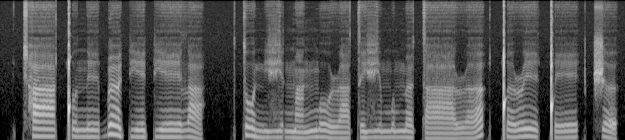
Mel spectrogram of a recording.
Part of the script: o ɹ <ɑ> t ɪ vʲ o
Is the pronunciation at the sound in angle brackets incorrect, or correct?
incorrect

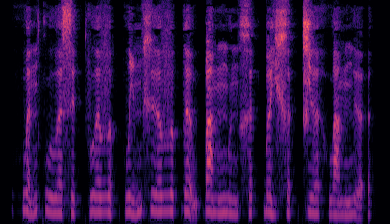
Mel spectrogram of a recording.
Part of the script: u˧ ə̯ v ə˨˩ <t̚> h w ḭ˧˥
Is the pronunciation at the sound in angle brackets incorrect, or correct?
incorrect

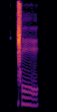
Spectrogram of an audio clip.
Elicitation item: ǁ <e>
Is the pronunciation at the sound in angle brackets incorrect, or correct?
correct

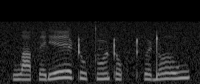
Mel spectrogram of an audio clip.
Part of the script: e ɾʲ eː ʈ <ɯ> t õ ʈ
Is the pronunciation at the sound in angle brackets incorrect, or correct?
incorrect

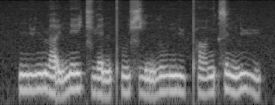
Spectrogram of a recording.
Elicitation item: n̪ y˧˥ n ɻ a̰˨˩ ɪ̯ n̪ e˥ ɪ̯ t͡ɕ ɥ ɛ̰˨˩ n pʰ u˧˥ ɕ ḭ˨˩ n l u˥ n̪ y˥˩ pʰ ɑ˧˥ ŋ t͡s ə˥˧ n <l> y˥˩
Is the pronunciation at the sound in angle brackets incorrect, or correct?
correct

